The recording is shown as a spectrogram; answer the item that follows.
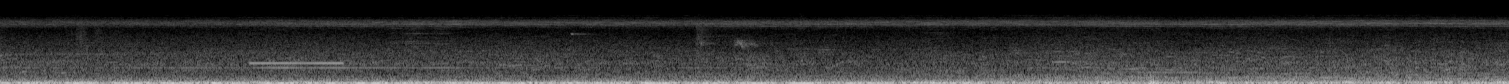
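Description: Steady outdoor city din, mostly a low rumble like distant traffic, with a faint steady high hiss and a brief short tone about two and a half seconds in.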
